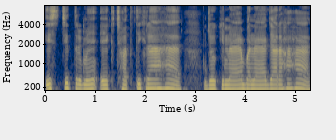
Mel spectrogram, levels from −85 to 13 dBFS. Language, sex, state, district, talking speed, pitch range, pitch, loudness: Hindi, male, Jharkhand, Palamu, 170 wpm, 140-155 Hz, 145 Hz, -15 LUFS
